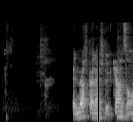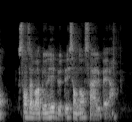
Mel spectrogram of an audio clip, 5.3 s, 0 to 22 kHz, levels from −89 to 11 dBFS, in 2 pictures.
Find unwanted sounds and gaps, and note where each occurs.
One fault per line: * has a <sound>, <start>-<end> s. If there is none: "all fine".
* has a dropout, 1.9-2.0 s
